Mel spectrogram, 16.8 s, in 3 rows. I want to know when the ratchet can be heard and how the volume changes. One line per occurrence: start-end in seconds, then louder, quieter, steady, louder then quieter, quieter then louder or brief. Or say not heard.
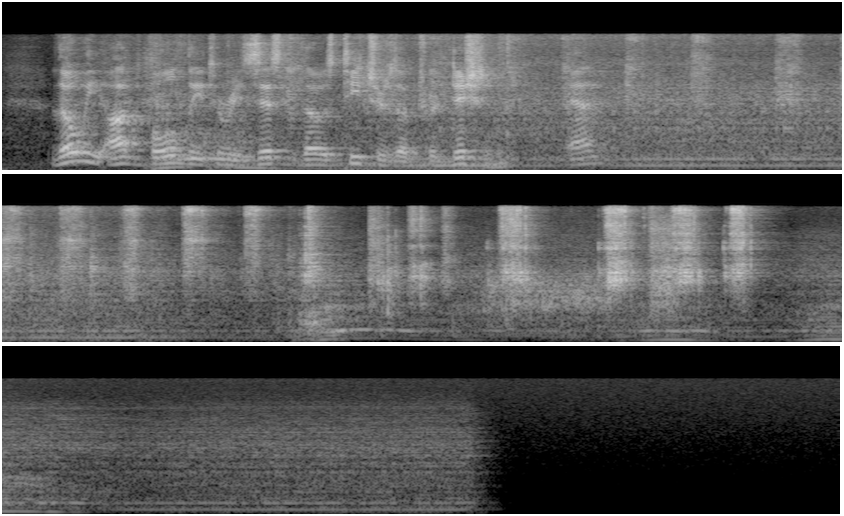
1.7-10.7 louder.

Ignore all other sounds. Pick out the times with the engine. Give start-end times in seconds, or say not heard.
0.1-14.3.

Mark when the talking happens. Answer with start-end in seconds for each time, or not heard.
0.3-4.0.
